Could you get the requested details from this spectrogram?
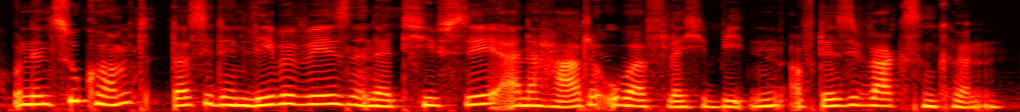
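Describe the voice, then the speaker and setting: A woman's voice: medium pitch, steady tone, fairly quick, mellow. A woman reading a scripted voice-over translation of an interviewed scientist.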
